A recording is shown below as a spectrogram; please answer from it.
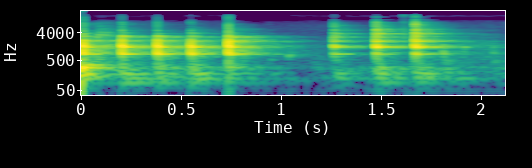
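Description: Glass pentane thermometer being knocked repeatedly against a soft wooden board, about five sharp taps a second with a short pause midway, each tap ringing briefly. The knocking is meant to drive the separated pentane column back together.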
